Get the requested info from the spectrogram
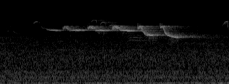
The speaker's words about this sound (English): My second warbler of the year. I think that's a yellow rumped. Or maybe not. Actually, I'm not sure which warbler that is.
